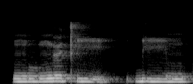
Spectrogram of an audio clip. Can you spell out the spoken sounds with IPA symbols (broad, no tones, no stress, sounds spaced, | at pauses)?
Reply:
ŋ u ŋ ø tʼ i | ɓ i m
